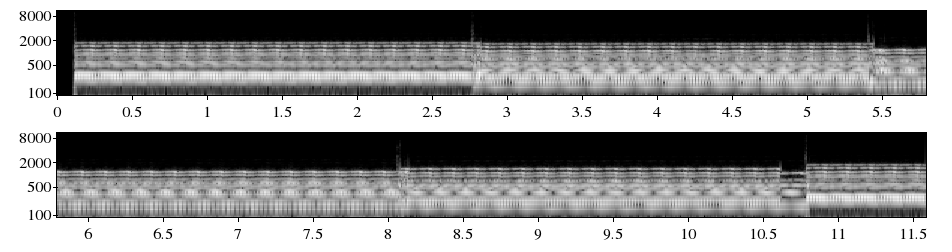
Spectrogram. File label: ORGAN, hammond riff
